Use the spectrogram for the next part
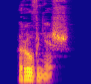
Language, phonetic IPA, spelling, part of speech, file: Polish, [ˈruvʲɲɛʃ], również, particle, Pl-również.ogg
